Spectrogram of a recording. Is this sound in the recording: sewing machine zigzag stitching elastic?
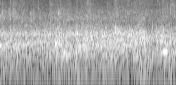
no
